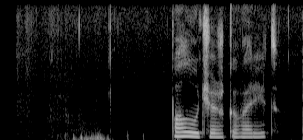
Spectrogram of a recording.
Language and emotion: Russian, neutral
